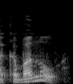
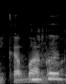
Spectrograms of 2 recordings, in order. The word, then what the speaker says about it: Кабанова: Когда погибает в итоге Катерина, вспомните кабаниху, кабаниха, кстати, я прочитал, что ударение-то она Кабанова, а не Кабанова.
